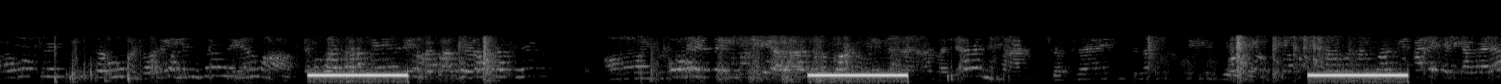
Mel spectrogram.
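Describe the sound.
A telephone ringing tone sounds as a call is placed: three long, steady, mid-pitched beeps, each about a second long and spaced roughly five seconds apart, with people talking before and between them.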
